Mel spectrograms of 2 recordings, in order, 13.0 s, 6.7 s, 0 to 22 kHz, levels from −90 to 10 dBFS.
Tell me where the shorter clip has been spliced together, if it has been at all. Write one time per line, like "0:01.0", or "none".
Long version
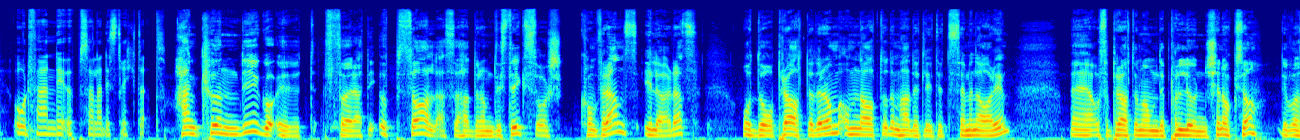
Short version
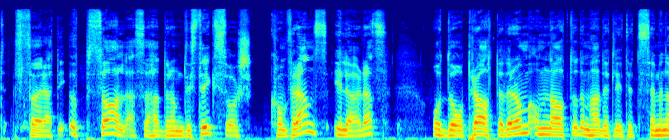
none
